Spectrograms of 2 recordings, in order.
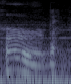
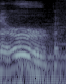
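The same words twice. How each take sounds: First: The word begins with an h sound. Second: The word begins without an h sound. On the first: Others claim this is how it should be said. "saying that it's supposed to be said herb" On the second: This is the way taught as correct and refined. "Silent H. See, that's how I've always said it"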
